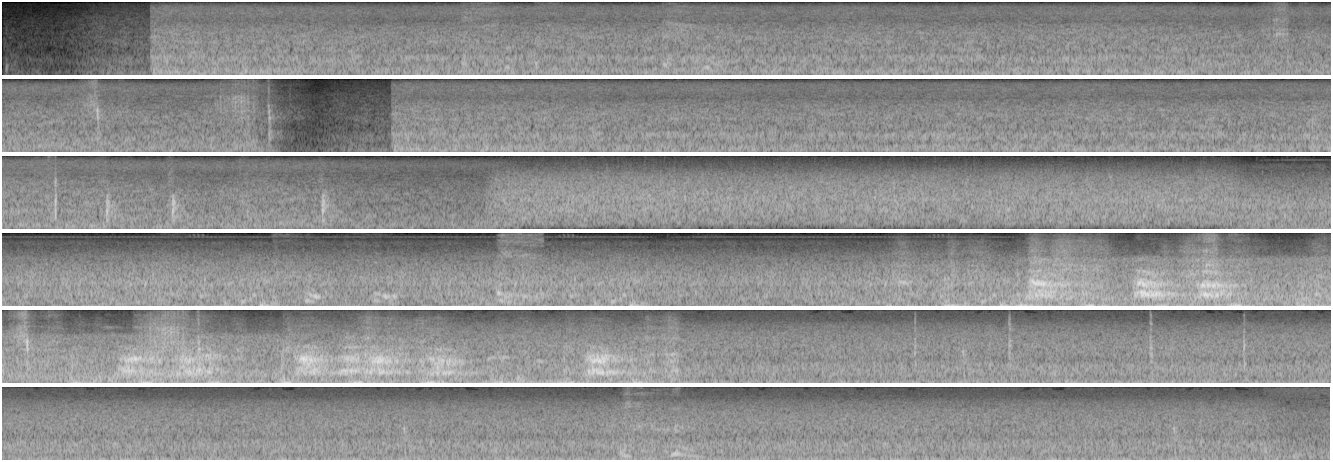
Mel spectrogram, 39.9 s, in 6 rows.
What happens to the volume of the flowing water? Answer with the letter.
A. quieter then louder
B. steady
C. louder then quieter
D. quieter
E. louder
B.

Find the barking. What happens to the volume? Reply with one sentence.
The loudness of the barking stays about the same.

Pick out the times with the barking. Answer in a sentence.
You can hear the barking from 24.4 to 30.0 s.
